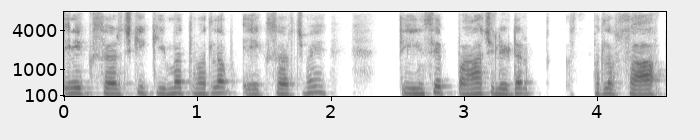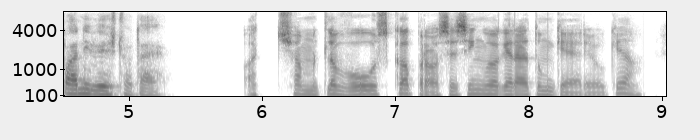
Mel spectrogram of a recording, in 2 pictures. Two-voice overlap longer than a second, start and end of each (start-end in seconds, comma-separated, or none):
none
